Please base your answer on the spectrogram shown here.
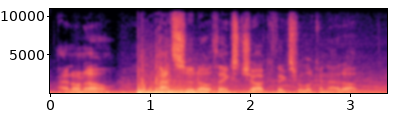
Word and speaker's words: Matsuno: I think his name is Matsuno.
